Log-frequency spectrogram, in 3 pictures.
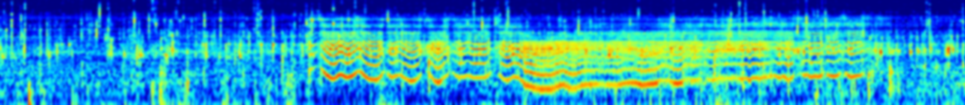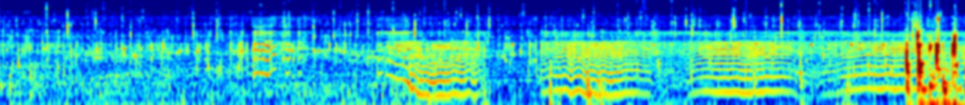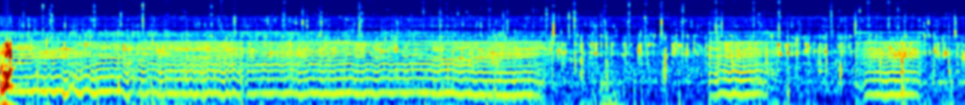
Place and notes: Povojné, Horný Tisovník, Slovensko - Minerálny prameň
Underwater recording of "Horny Tisovnik" mineral spring.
